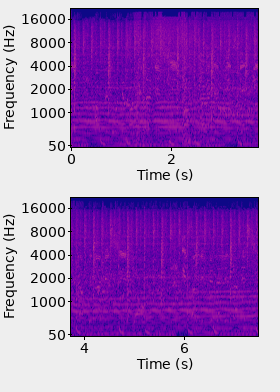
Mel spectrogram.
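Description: A race car engine held at full throttle in the video game Need for Speed Heat, a loud continuous roar with repeated gear-shift dips and rising revs, plus some tire squeal.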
